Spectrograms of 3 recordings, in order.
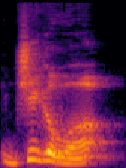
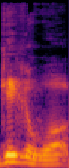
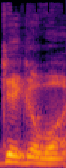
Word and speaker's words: Gigawatt: out of the way and here is right jigawatt is what they say in the movie and that's what his name is jigawatt but I will pronounce it gigawatt because that's the correct pronunciation I don't know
